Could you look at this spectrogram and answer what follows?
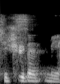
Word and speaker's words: Csikszentmihalyi: I'm going to butcher this pronunciation. Let's see if I can get a phonetical spelling of it somewhere. It's Chick sent me Csikszentmihalyi.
